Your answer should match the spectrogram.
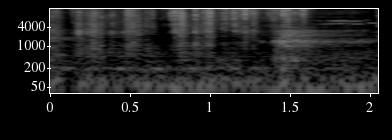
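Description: Clear plastic cover film on a diamond painting canvas crinkling faintly in many small crackles as it is lifted off the sticky adhesive and smoothed back down by hand.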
